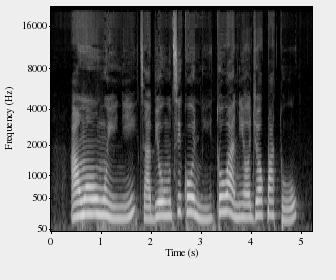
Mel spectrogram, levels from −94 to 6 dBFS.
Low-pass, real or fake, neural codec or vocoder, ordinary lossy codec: none; real; none; none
